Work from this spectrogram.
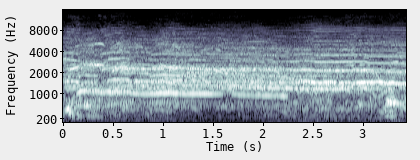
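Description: A big crowd of children shouts and cheers together at a Sinterklaas arrival in Cuijk, a loud, sustained mass of high voices that fills the whole stretch without pause.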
